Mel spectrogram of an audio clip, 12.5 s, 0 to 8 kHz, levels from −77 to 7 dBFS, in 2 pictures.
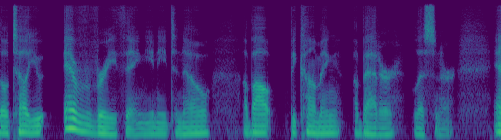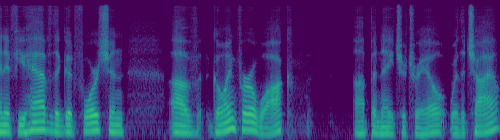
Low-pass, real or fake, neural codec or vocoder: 7.2 kHz; fake; codec, 16 kHz, 0.2 kbps, FocalCodec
